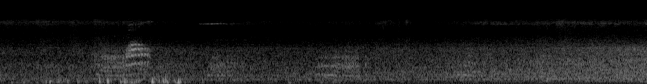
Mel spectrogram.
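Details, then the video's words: Orange stray cat that lives in the street, described as cute and friendly, gives one short harmonic meow about a second in, then falls quiet over a steady low background hum. "The Orange Cat Who Lives In The Street Is Very Cute And Friendly."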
